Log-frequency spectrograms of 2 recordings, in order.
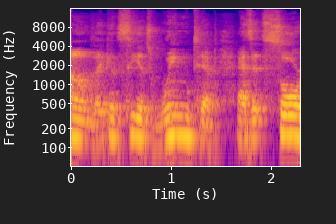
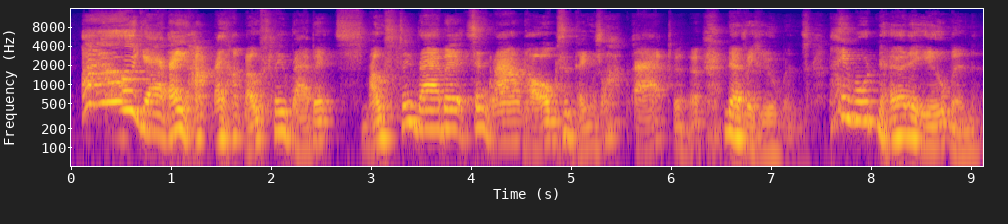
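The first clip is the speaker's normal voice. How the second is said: put-on sweet old woman voice. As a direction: croon it like a harmless granny hiding something.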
